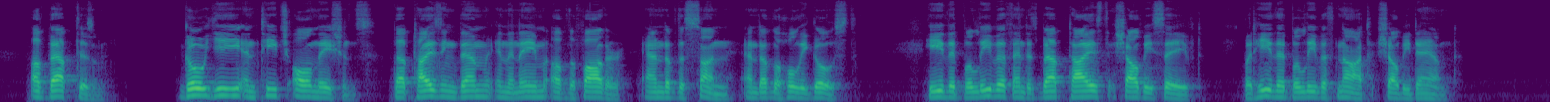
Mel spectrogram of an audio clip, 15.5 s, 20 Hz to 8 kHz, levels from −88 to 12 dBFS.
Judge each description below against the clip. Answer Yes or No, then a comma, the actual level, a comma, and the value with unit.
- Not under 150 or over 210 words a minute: Yes, average, 165 wpm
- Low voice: Yes, low, 120 Hz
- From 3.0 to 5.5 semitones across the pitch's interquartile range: No, narrow, 2.4 semitones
